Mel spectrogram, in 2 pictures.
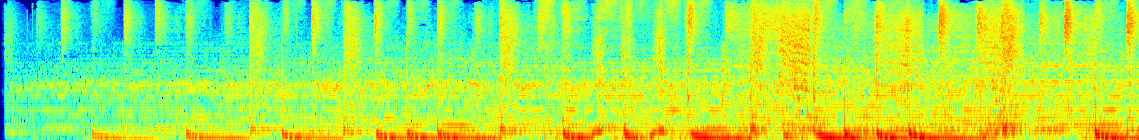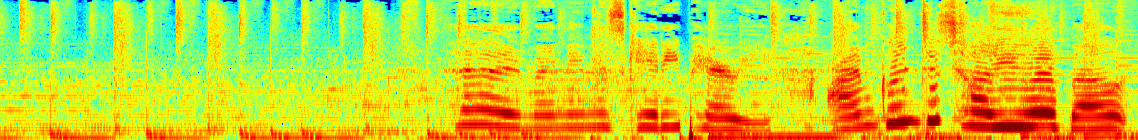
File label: radio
